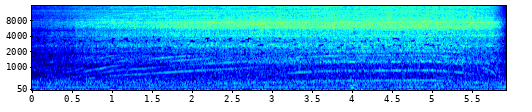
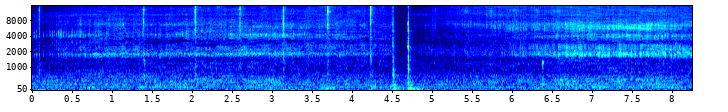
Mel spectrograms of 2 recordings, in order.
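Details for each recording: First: Graham Farish GNER HST loco motor, Chinese Poole-type chassis, after non-runner fix, spun with direct power both directions: smooth high whine climbs then holds steady and even; motor running well. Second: Graham Farish N gauge GNER HST loco (Chinese Poole-type chassis) with dodgy contacts and a snapped bogie post: quiet whirring drive with regular sharp ticks about four per second. Fine in one direction, clicking in the other.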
